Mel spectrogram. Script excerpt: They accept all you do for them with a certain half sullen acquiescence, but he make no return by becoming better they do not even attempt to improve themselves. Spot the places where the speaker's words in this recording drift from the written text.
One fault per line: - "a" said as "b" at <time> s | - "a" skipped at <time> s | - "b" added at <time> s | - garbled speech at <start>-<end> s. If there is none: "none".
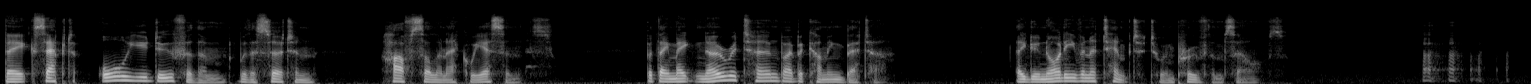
- "he" said as "they" at 6.6 s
